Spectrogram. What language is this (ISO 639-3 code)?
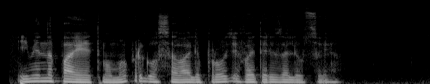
rus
